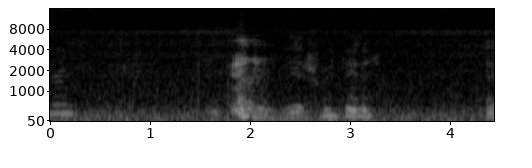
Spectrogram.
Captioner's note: clears throat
